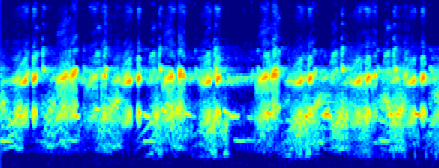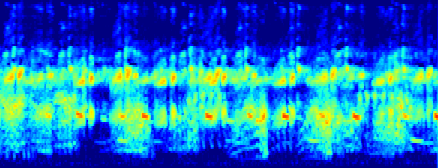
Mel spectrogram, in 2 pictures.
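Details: Many frogs croaking together in a steady, overlapping chorus of raspy pulsed calls, bursts following one another roughly every half second, with brief clear tonal notes scattered through.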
